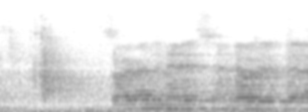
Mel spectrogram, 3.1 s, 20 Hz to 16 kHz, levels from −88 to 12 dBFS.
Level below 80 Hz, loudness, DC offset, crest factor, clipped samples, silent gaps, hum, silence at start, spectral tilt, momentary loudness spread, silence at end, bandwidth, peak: -56 dBFS; -41 LUFS; under 0.1%; 14 dB; under 0.1%; none; none; 0 s; -6.5 dB/octave; 14 LU; 0 s; 11 kHz; -26 dBFS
